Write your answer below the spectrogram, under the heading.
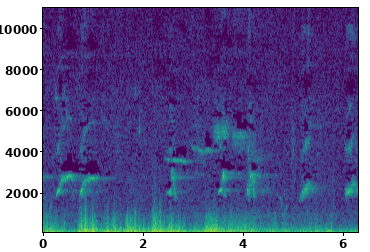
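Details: Lion at a zoo, said to frighten visitors so no one walks past, giving deep, loud grunting roars in a series of surging bursts, with birds chirping high above throughout.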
